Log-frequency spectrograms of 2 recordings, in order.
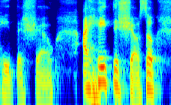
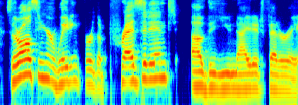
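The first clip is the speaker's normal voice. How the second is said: normal talking voice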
